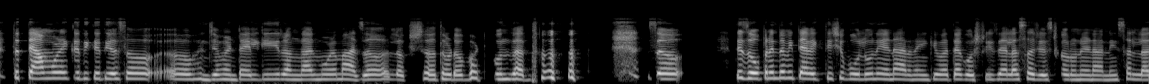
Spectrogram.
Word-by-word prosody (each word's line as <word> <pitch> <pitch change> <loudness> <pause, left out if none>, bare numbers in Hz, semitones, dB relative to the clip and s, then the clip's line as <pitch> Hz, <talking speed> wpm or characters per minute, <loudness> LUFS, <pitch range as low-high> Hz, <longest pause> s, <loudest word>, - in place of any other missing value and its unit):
तर - - +5
त्यामुळे 280 0 +5
कधी-कधी 270 -1 -1
असं 260 0 +2 0.2
अ, - - -4 0.2
म्हणजे 230 -2 -1
म्हणता 230 -1 -2
येईल, 225 0 -2
की 235 +1 -3
रंगांमुळे 225 0 -1
माझं 225 -1 0
लक्ष 215 +4 -6 0.2
थोडं 235 -3 +1
भटकून 245 -4 -1
जातं. 245 +6 +2 1.0
सो 250 -1 +6 0.6
ते 305 - +5
जोपर्यंत 280 +1 +5
मी 295 - -1
त्या 275 - +7
व्यक्तीशी 255 +2 -1
बोलून 245 0 -1
येणार 240 -2 -1
नाही 220 0 -5
किंवा 230 -1 -1
त्या 235 - +2
गोष्टी 225 0 -3
त्याला 230 -1 +1
सजेस्ट 220 -4 -1
करून 220 -1 -2
येणार 215 -1 -2
नाही, 215 +1 -5
सल्ला 230 -3 -2
235 Hz, 170 wpm, -23 LUFS, 225-260 Hz, 1.0 s, त्या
